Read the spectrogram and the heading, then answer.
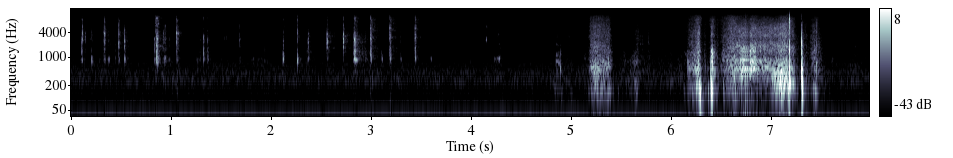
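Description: Rapid, irregular plastic clicks from buttons being pressed, sharp and fairly loud, followed by a couple of longer rustling, crunchy bursts near the end; no voices.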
